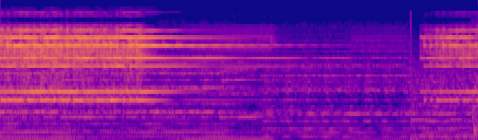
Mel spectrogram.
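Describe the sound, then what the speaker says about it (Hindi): A telephone ringtone plays loudly and close, a bright electronic melody that fades briefly before starting again. "लो घंटी जा रही है, बात करो।"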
